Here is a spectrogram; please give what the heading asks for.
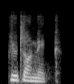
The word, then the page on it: plutonic: Indian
